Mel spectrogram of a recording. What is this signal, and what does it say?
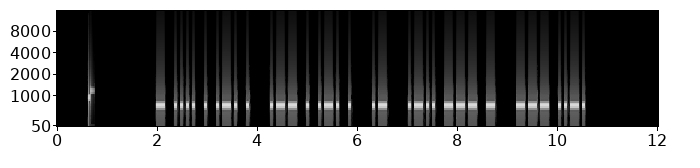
Morse code, heard as a keyed tone, about 20 wpm, 700 Hz. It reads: THERE WERE A LOT OF
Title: Sets of 5 Words 20wpm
